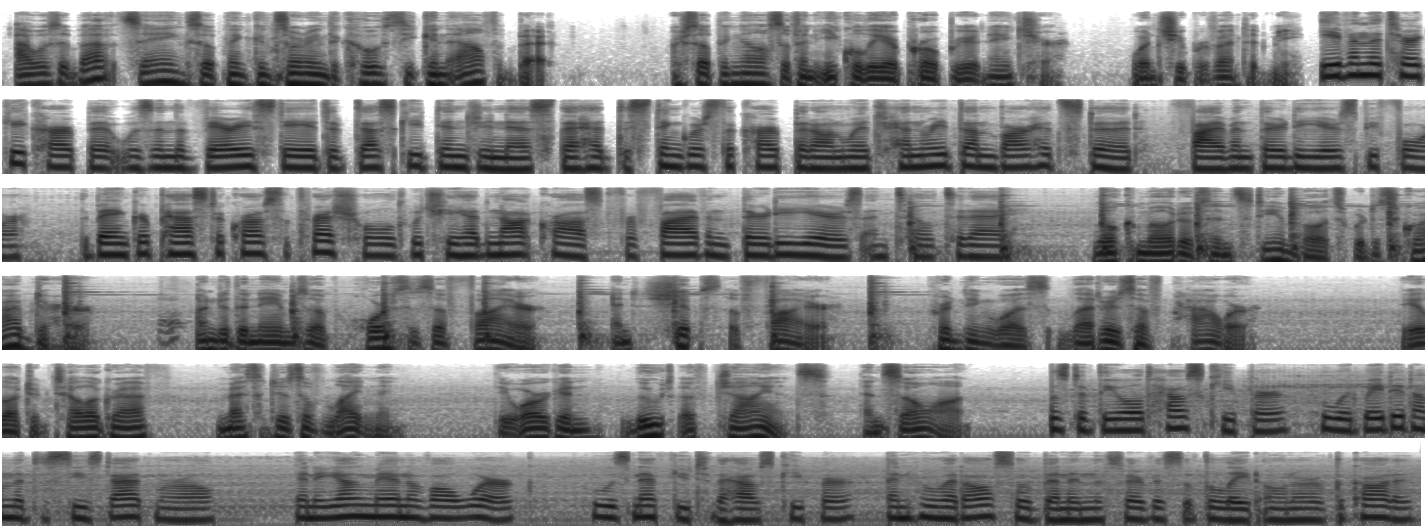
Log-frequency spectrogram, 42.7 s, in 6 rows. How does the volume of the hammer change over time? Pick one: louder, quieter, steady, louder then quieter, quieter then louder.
quieter.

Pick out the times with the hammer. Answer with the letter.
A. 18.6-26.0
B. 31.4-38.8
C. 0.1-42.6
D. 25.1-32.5
A.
